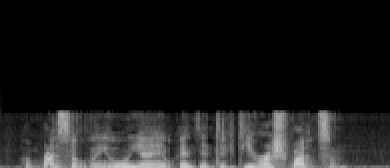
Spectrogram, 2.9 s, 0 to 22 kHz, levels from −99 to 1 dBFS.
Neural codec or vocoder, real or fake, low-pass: autoencoder, 22.05 kHz, a latent of 192 numbers a frame, VITS, trained on many speakers; fake; 7.2 kHz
